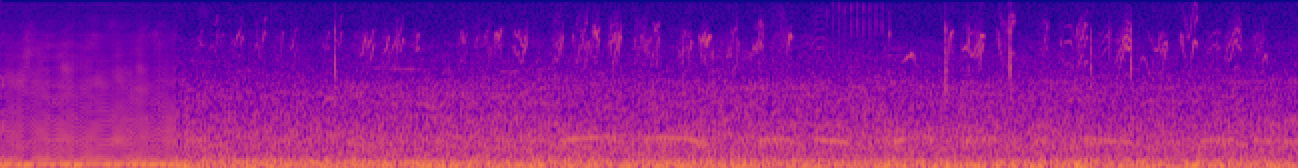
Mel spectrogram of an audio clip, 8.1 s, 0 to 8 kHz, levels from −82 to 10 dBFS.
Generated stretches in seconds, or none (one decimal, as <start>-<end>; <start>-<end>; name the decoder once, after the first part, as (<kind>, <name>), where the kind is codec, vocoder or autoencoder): 0.0-1.1 (vocoder, Vocos)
